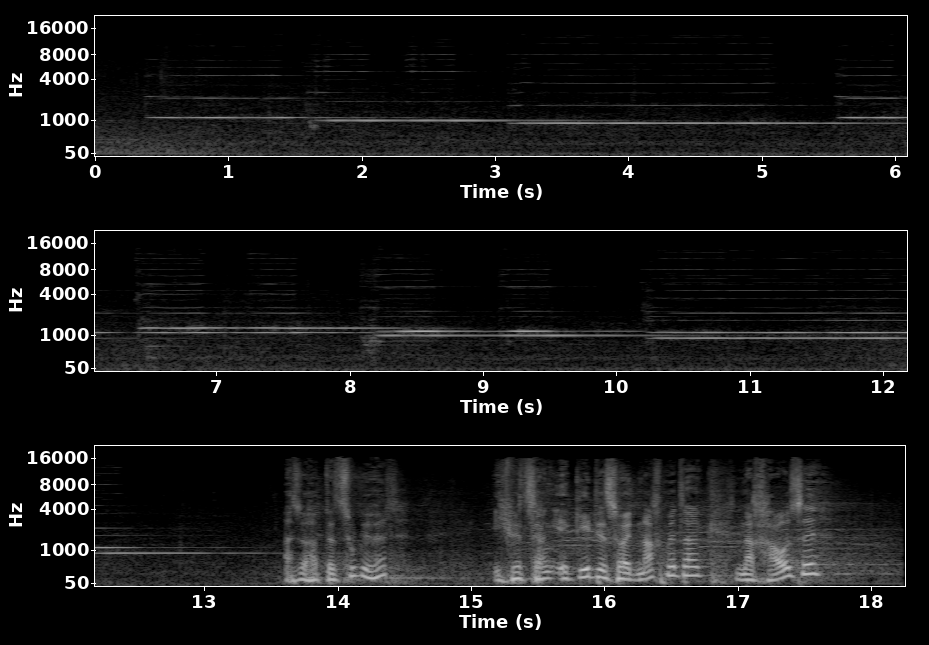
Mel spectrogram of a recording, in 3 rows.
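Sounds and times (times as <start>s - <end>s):
wet fingers rubbing rims of water-tuned glasses: 0.6s - 13.4s
speech: 13.7s - 17.8s.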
